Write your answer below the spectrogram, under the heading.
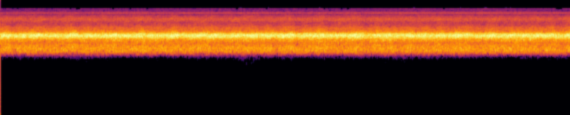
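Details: Distant frogs in a moonlit, still-unplanted rice field at night form a continuous high-pitched wash of overlapping calls, even in loudness throughout, with no other sounds.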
